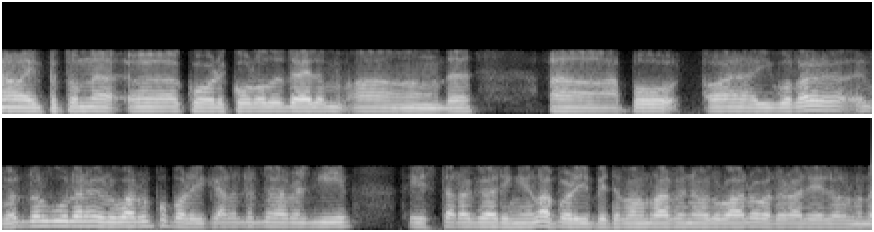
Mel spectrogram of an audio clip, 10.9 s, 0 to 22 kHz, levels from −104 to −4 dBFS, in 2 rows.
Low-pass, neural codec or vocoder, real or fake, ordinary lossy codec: 3.6 kHz; codec, 16 kHz in and 24 kHz out, 0.4 kbps, LongCat-Audio-Codec, fine tuned four codebook decoder; fake; none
